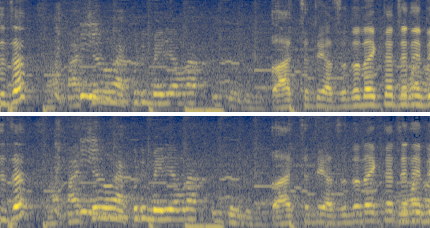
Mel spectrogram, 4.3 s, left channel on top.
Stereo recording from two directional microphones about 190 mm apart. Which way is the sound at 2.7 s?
10° left (ahead or behind).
